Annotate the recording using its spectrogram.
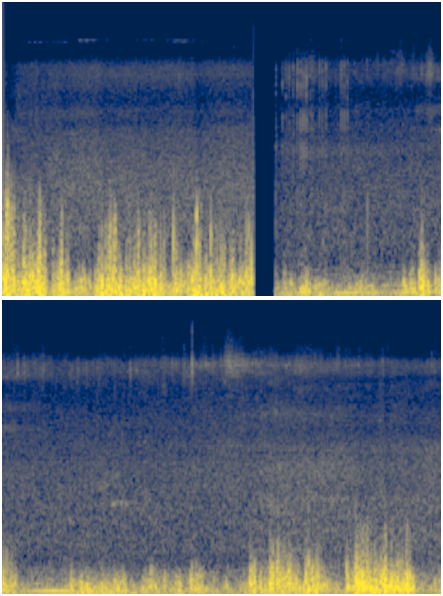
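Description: Wind rumbling and buffeting on the microphone outdoors, heavy for the first two and a half seconds, then cut off by a brief dead gap and coming back weaker and lower for the rest.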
